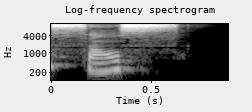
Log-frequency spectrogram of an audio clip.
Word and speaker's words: sens: Agora eu vou te dar uma pequena listinha de palavras, as mais comuns, em que você deve pronunciar o S final. Vamos lá? Un bus, um ônibus. Un sens, um sentido. Un fils, um filho. Mars, março. Un ours, um urso.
